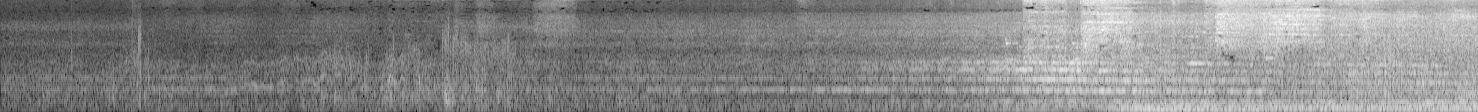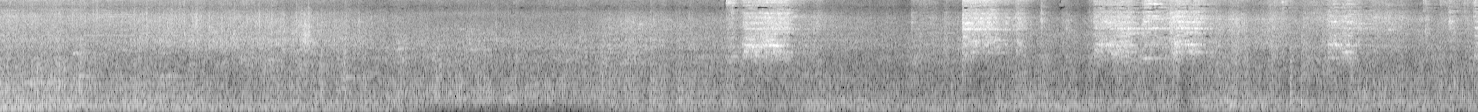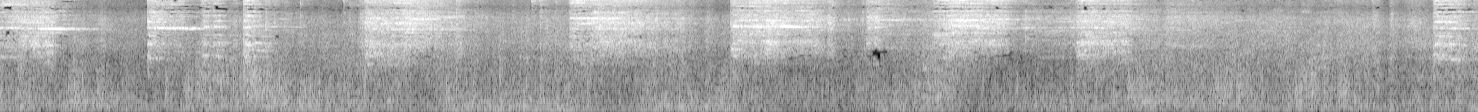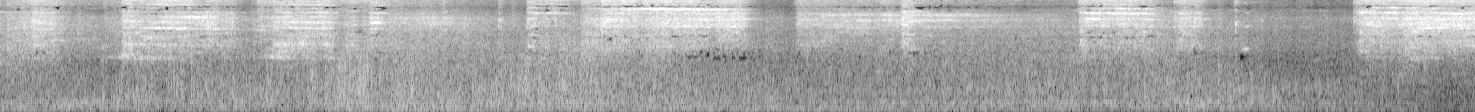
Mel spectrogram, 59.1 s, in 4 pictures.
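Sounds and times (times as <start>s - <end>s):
train wheels rumbling on rail: 0.0s - 59.0s
high-pitched wheel squeals: 7.9s - 14.7s, 29.5s - 31.9s.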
